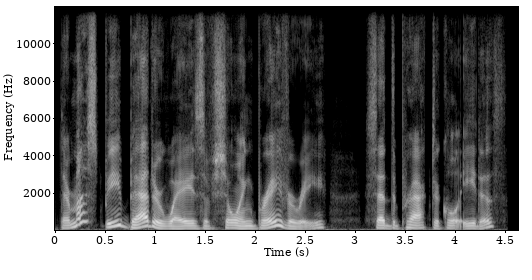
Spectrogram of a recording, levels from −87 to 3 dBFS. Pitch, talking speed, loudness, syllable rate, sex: 155 Hz, 155 wpm, -18 LUFS, 5.0 syllables/s, female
